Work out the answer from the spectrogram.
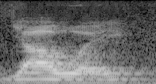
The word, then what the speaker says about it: Yahweh: conclusion that the um what would be the best pronunciation for me that I felt best with was Yahweh for the Tet Graton and Yeshua for the son now in the Old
